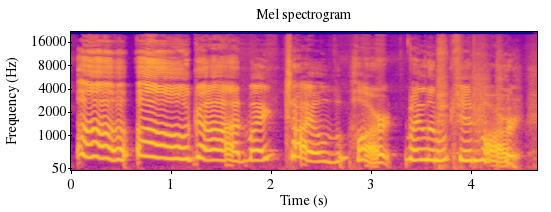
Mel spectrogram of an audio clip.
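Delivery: very high, slow, hammed-up weepy voice; mock childhood sobbing. Recalling watching as a child, mock sobbing high. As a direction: whimper it like a kid who is crying. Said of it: "I was like".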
